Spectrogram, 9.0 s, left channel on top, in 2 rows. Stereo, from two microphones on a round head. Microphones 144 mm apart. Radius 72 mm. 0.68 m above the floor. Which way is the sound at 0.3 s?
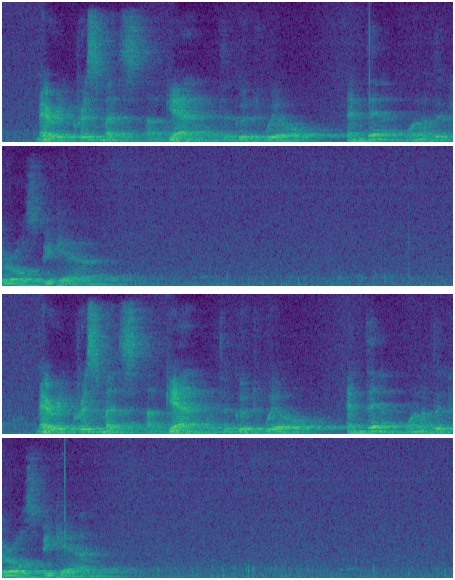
Centre (ahead or behind).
